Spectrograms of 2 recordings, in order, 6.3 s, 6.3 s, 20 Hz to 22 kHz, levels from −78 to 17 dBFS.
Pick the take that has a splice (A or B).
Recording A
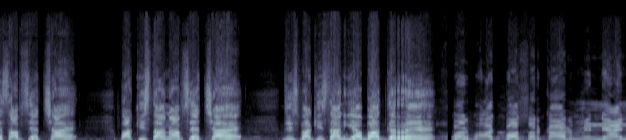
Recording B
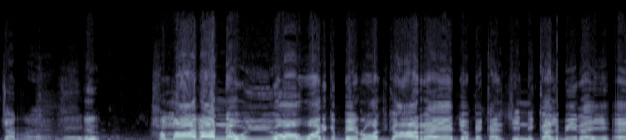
A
